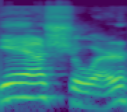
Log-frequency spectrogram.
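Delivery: acted halfhearted, hesitant, unconvinced delivery. Recounting how he answered a question, the speaker imitates an unconvinced reply. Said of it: "he sounded very hesitant and unsure ... literally how he sounded".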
